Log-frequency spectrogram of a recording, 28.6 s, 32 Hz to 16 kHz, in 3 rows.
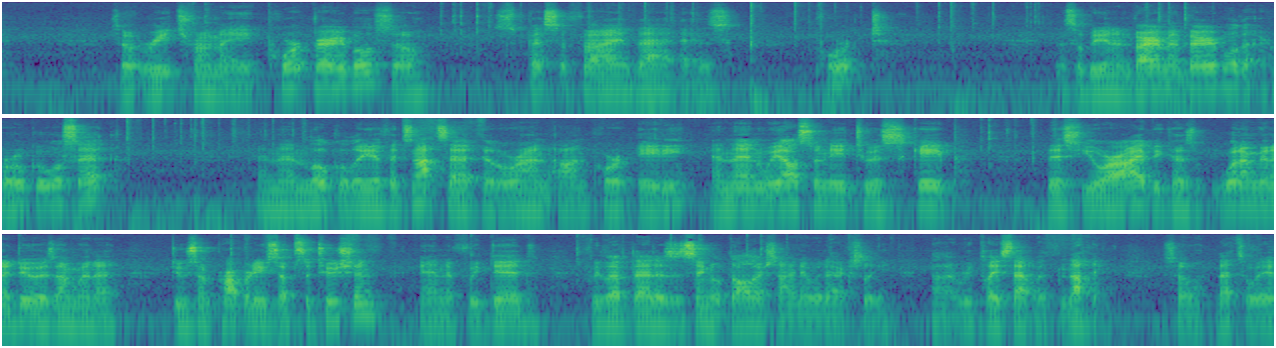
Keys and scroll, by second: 11.1 super+s, 11.1 super+s, 23.7 super+s.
